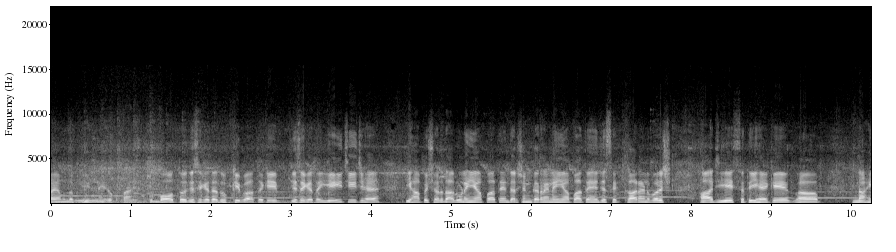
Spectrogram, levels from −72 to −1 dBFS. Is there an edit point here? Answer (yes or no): no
